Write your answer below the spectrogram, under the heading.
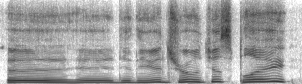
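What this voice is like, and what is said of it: Imitates another person's voice. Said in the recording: “Do another one. ... Oh, uncanny.”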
